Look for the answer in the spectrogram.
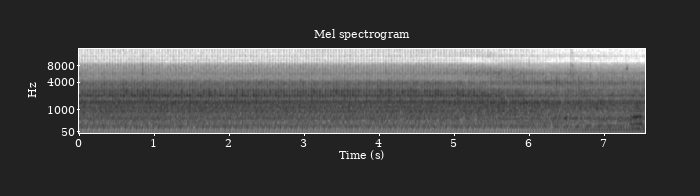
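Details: VW Transporter T4 1.9 TD after replacing worn cam followers, air box and timing belt cover refitted: steady diesel idle with even, soft rhythm and no sharp top-end tapping; cam follower rattle is gone.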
